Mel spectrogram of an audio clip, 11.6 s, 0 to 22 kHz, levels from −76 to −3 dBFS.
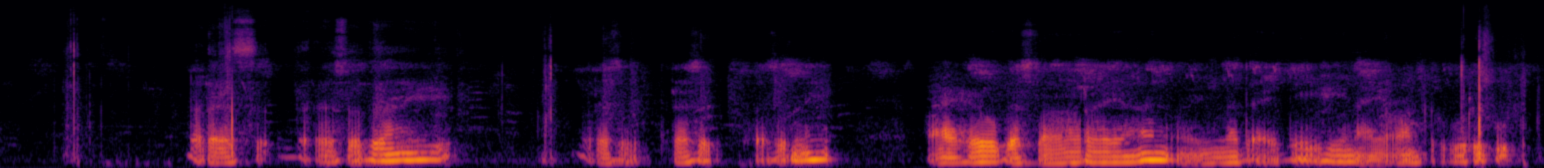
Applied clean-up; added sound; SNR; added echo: none; none; none; none.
